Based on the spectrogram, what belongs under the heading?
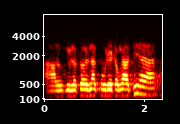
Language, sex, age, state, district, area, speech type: Odia, male, 60+, Odisha, Nayagarh, rural, conversation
